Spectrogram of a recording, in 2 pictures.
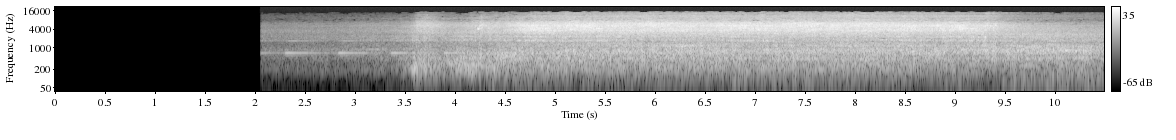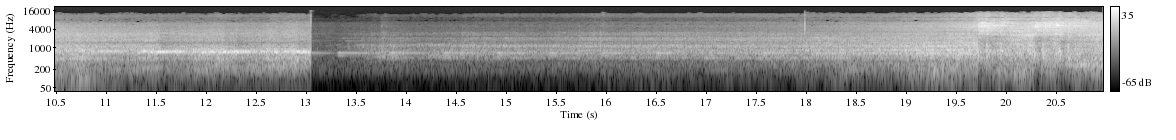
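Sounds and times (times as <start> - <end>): level crossing warning bell: 2.1 - 4.2, 13.0 - 18.0
train passing at speed: 2.1 - 20.9.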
